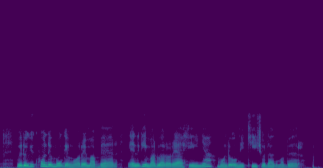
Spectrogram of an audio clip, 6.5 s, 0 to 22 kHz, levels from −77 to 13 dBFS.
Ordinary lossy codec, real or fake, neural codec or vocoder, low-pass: none; fake; codec, 16 kHz, 2 kbps, FunCodec, trained on Chinese and English, 25 frames a second; 7.2 kHz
